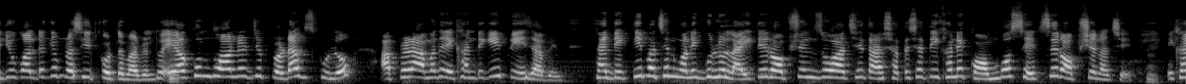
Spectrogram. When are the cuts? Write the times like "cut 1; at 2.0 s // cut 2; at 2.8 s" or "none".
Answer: none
